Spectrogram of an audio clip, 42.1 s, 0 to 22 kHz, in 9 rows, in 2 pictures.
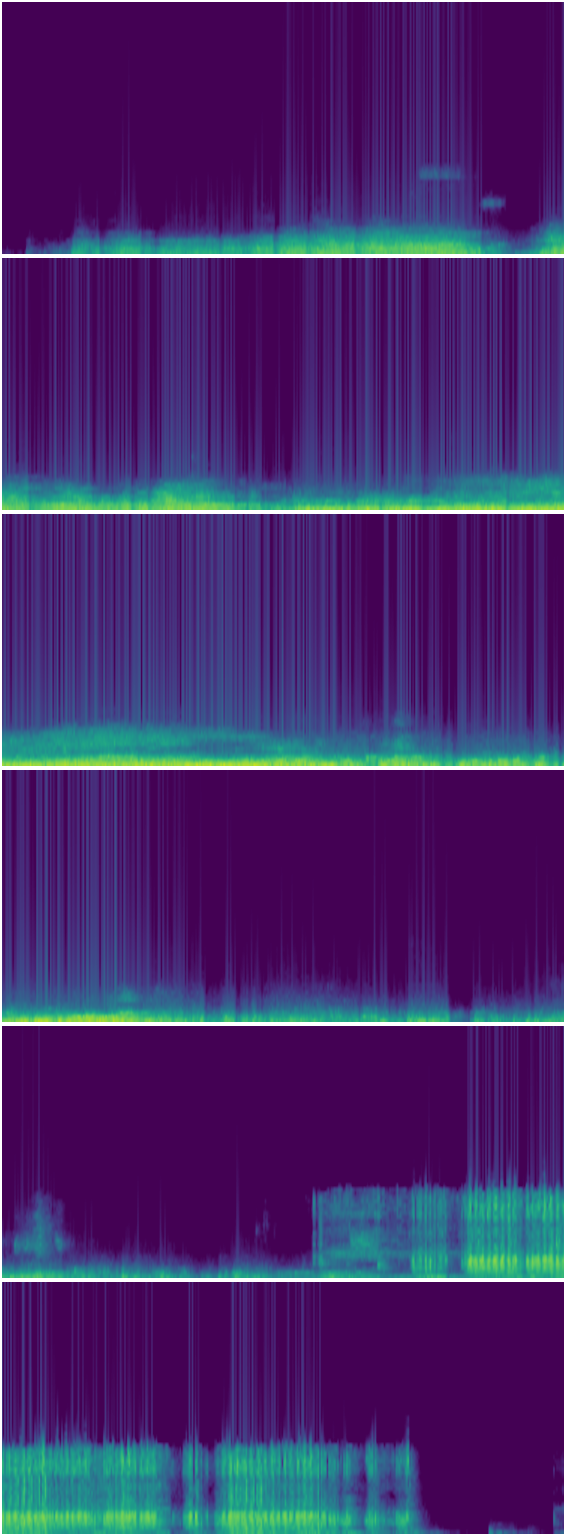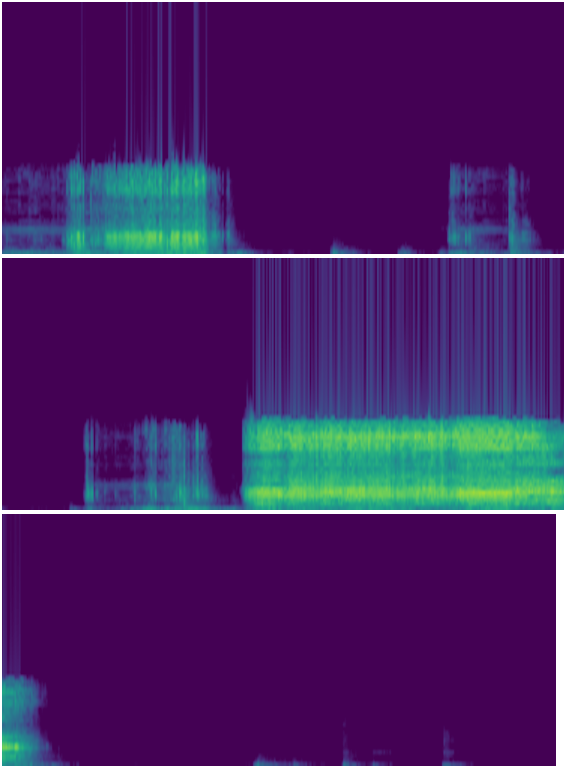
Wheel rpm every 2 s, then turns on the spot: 0, 0, 0, 0, 0, 0, 0, 0, 0, 0, 0, 20, 20, 10, 20, 0, 0, 60, 50, 0, 0.
22-30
